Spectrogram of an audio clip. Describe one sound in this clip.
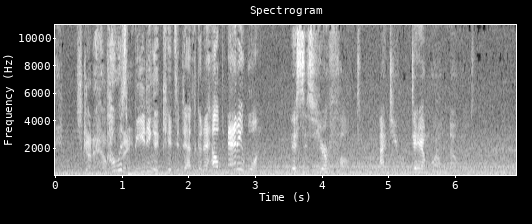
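A young woman shouts angrily.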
